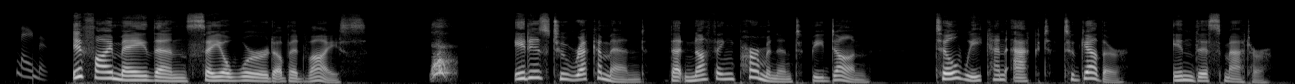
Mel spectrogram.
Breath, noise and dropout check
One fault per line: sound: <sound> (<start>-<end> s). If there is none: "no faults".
sound: chirp (0.2-0.5 s)
sound: bark (4.3-4.6 s)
